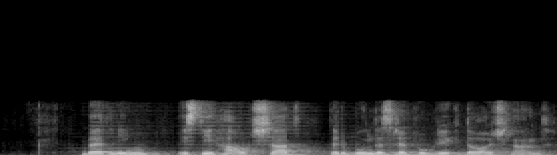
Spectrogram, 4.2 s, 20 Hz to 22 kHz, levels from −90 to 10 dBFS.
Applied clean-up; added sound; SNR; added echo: neural separator model SepFormer DNS4.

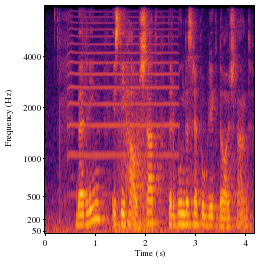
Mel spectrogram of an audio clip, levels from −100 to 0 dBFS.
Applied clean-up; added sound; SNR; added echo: none; Trumpet; 19 dB; none.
